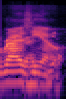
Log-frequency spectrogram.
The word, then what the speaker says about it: Raziel: razel Raziel oh Raziel my apologies like the game yeah Raziel yeah I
